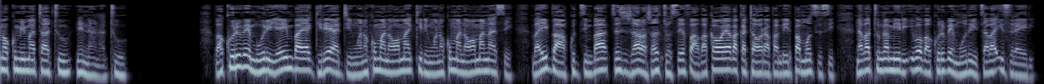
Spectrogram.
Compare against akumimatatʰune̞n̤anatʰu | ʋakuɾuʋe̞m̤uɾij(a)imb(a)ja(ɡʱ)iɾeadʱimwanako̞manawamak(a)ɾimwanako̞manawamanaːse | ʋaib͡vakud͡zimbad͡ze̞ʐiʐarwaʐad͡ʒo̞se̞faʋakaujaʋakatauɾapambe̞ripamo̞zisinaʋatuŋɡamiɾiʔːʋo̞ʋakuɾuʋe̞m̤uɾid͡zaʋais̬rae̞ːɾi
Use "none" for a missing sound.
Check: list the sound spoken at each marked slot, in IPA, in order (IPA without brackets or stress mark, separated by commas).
a, a, ɡʱ, i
